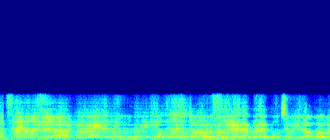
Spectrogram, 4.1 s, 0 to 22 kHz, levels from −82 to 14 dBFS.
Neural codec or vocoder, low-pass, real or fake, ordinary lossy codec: codec, 16 kHz in and 24 kHz out, 0.6 kbps, FocalCodec, streaming, 4096 codes; 7.2 kHz; fake; none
